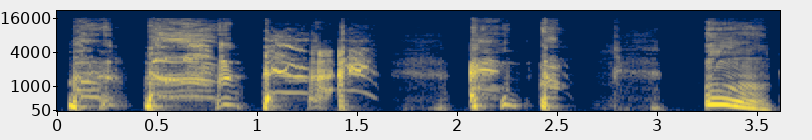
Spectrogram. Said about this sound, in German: Plötzlich verschluckt er sich und hustet.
